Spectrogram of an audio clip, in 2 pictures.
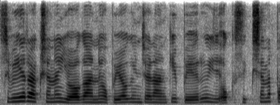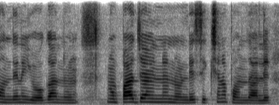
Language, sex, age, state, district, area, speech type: Telugu, female, 60+, Andhra Pradesh, N T Rama Rao, urban, spontaneous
